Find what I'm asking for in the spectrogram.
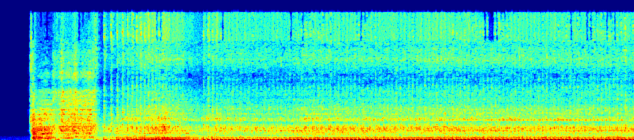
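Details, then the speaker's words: Old Onan tractor engine cold started on half choke: cranks briefly, catches within a second and settles into a steady, even low rumble that levels out as it warms; healthy cold start with choked idle. "normally I'll let them let them run choke for a minute or so you know half third choke and uh they'll start leveling out you'll hear them and then the moisture and the exhaust usually when that clears out they kind of warmed up"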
